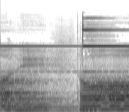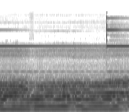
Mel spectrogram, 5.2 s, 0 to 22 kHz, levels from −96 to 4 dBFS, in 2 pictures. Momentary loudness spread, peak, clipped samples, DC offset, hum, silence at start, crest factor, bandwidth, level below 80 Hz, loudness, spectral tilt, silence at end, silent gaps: 14 LU; -4 dBFS; under 0.1%; under 0.1%; none; 0 s; 16 dB; 13 kHz; -56 dBFS; -21 LUFS; -4 dB/octave; 0 s; none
